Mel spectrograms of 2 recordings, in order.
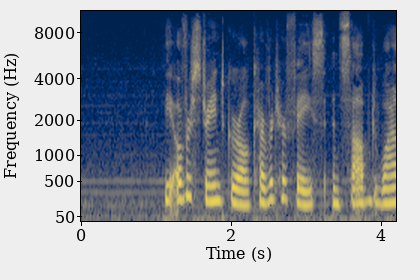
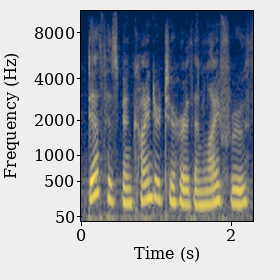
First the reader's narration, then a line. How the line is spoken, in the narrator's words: he said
